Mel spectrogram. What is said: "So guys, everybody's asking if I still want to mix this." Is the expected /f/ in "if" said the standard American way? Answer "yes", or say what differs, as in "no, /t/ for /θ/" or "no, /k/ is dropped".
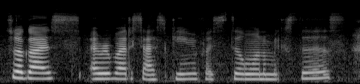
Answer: yes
